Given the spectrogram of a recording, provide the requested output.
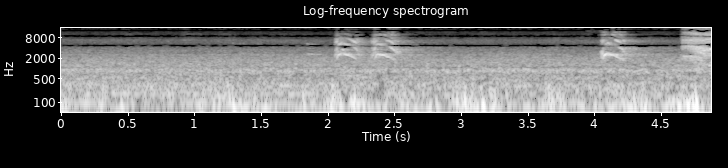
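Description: A parrot gives harsh, grating squawks in two quick pairs, a couple of seconds apart, over a steady low rumble of background noise.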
